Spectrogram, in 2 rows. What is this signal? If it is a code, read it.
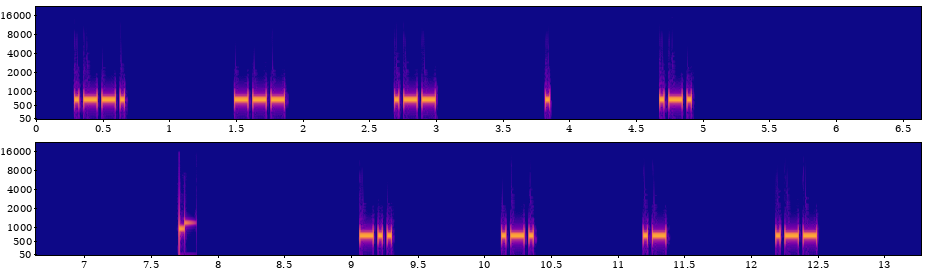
Morse code, heard as a keyed tone, about 34 wpm, spaced as for 10 wpm, 690 Hz. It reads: POWER DRAW
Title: 8x Character Spacing - Top 500 Words - 35wpm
